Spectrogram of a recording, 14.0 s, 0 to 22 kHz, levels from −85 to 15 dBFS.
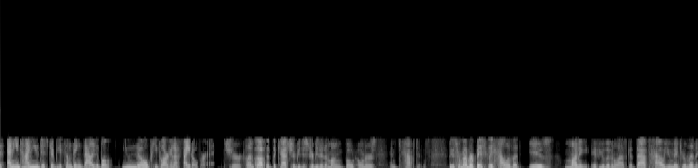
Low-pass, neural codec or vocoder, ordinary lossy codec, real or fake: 7.2 kHz; codec, 16 kHz in and 24 kHz out, 1 kbps, XY-Tokenizer; AAC, 16 kbps; fake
